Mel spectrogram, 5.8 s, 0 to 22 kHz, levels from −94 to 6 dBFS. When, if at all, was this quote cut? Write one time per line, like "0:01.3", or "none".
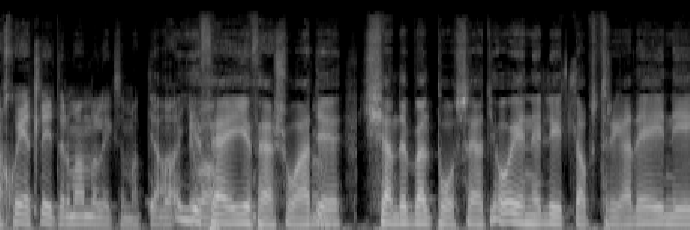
0:03.0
